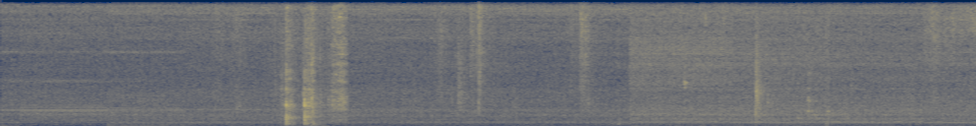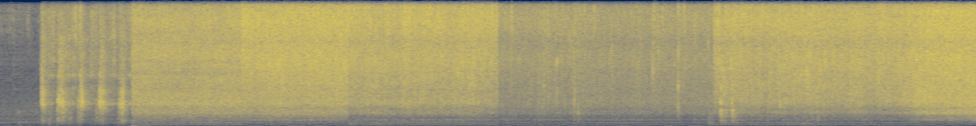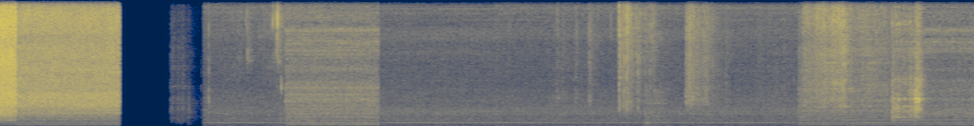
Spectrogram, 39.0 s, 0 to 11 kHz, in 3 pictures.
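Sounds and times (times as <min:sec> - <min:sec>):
food sizzling in hot oil: 0:13.7 - 0:27.6.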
